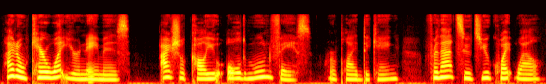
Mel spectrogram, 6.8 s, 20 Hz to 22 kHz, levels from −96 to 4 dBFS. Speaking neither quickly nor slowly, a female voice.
Yes: average, 195 wpm; female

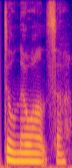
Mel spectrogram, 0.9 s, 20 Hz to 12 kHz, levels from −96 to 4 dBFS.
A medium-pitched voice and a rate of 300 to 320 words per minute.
No: medium, 170 Hz; average, 200 wpm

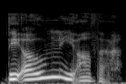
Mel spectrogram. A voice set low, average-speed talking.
No: high, 230 Hz; average, 145 wpm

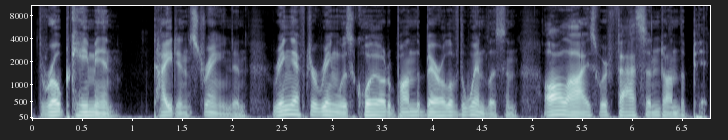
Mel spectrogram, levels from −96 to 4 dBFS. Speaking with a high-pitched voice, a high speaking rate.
No: very low, 95 Hz; fast, 240 wpm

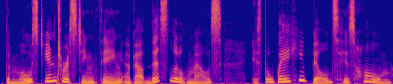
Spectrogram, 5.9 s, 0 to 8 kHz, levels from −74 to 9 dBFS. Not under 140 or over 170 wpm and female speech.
Yes: average, 150 wpm; female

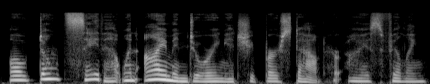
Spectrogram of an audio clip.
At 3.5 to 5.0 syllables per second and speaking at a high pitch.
No: 4.3 syllables/s; medium, 160 Hz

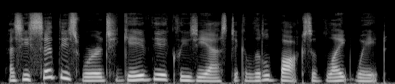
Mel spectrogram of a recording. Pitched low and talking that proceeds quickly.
No: high, 190 Hz; fast, 230 wpm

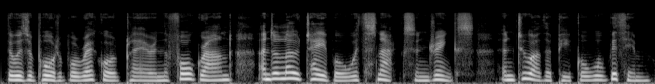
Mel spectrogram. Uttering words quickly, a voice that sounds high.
Yes: fast, 220 wpm; high, 200 Hz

